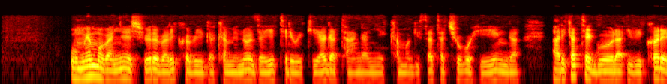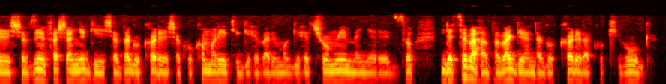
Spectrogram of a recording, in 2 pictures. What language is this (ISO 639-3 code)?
run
